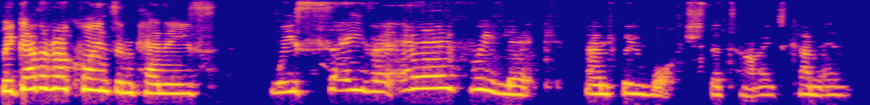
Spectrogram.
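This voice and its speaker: A woman's voice: on the high side, animated, moderate pace, dry recording, highs cut off. A woman children's author reading a picture book aloud expressively, speaking directly to young listeners.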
